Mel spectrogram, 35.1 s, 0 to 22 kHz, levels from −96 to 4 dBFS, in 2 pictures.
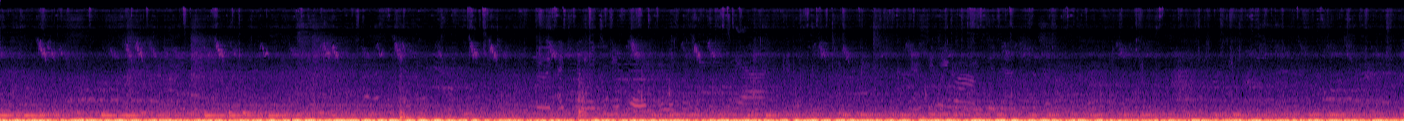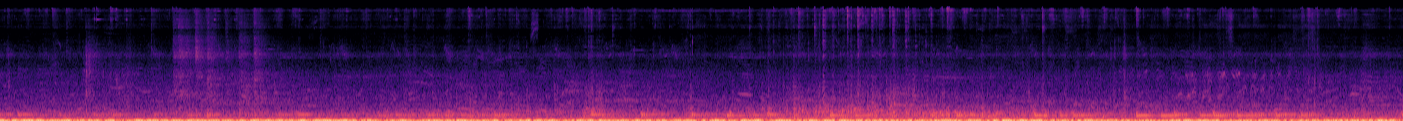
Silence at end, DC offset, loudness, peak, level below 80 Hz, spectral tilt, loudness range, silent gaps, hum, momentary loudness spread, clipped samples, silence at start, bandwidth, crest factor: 0 s; under 0.1%; -31 LUFS; -6 dBFS; -20 dBFS; -9 dB/octave; 2 LU; none; none; 4 LU; under 0.1%; 0 s; 1 kHz; 10 dB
